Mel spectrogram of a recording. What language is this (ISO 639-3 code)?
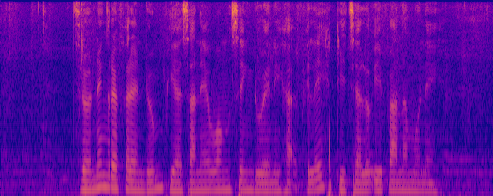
jav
